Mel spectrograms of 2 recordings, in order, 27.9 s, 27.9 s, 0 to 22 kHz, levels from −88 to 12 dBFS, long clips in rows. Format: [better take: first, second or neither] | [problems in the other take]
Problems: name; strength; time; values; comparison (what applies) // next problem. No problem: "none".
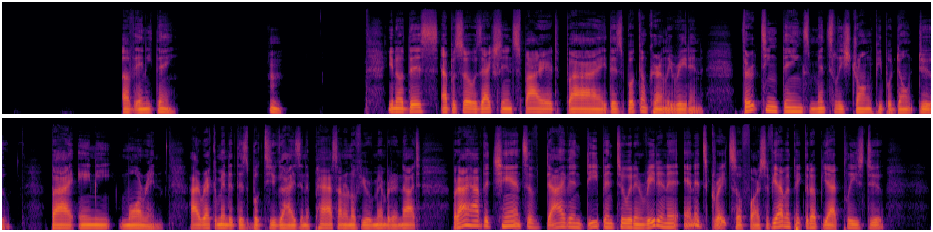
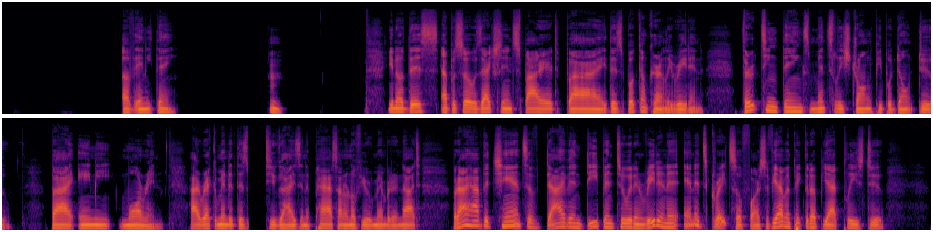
first | audio cutting out; at 18 s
